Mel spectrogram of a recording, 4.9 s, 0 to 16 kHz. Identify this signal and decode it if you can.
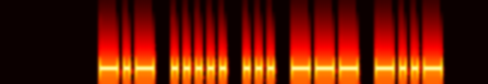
Morse code, heard as a keyed tone, about 21 wpm, 700 Hz. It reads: K5SOX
